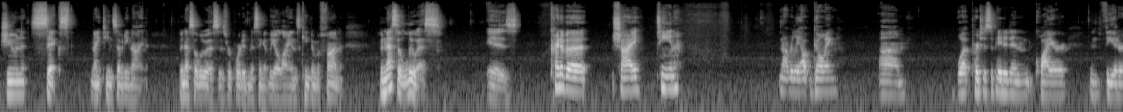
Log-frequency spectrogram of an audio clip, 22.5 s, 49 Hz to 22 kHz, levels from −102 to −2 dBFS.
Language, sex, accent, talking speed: English, male, American, 85 wpm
